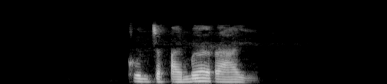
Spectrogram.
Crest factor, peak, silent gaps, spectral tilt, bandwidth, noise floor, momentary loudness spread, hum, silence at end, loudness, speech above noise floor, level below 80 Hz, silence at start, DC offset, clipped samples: 20 dB; -2 dBFS; none; -6 dB/octave; 7.2 kHz; -78 dBFS; 9 LU; none; 1.35 s; -18 LUFS; 61 dB; -60 dBFS; 1.3 s; under 0.1%; under 0.1%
